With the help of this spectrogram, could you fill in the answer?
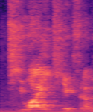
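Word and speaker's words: dy/dx: 읽을 때는 분자부터 읽어야 되기 때문에 dy dx라고 읽어요. 다시 분자부터 읽어야 되는 게 관습이라서 dy dx.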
